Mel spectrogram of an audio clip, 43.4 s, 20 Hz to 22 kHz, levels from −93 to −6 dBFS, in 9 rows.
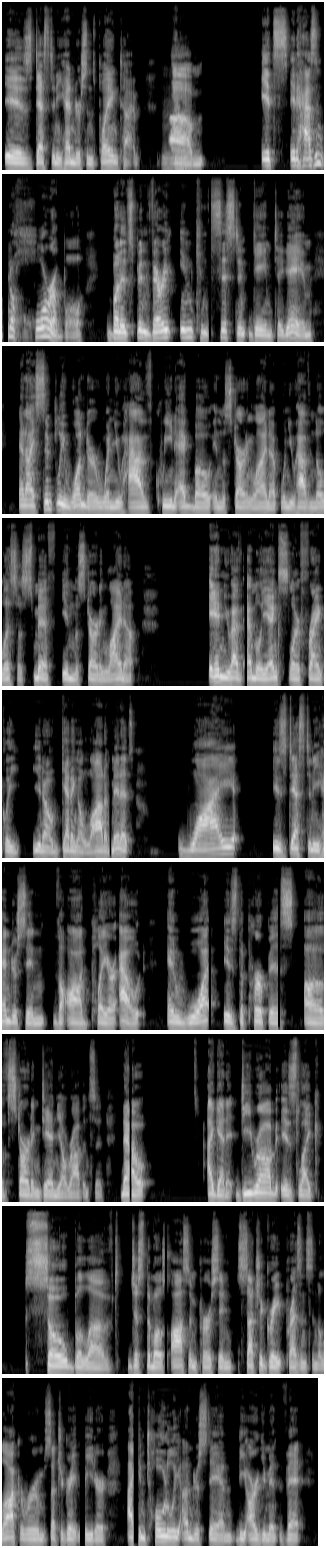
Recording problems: choppy; occasionally; 2% of the speech affected

